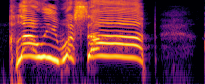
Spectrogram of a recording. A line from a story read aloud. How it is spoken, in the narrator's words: Frog yelled out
